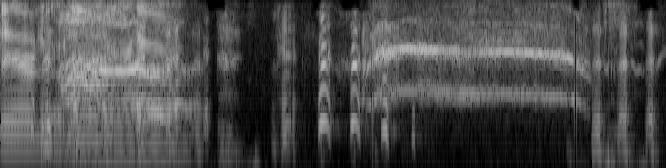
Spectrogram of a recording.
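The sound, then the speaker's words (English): A goat screams with a loud, wavering, harmonic bleat, then brief choppy cries and a second long, steady, high scream. “I think maybe the Johann Scream or whatever might have been a goat.”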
